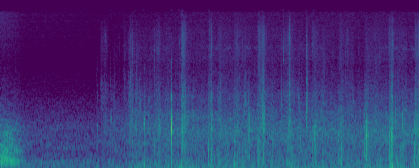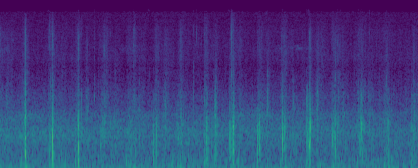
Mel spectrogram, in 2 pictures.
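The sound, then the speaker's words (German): Footsteps walking downhill along a forest path on an autumn evening. Many steady, crunching steps begin after a short quiet start and keep an even walking rhythm to the end. “Ich gehe jetzt mal weiter. Ich müsste jetzt euch dann nur noch bergab, hoffe ich, und bin dann in Hirsau.”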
